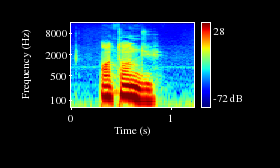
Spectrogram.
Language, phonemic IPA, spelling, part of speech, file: French, /ɑ̃.tɑ̃.dy/, entendu, verb / adjective, Fr-entendu.ogg
- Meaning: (verb) past participle of entendre; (adjective) 1. understood 2. heard 3. accepted, decided following a discussion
